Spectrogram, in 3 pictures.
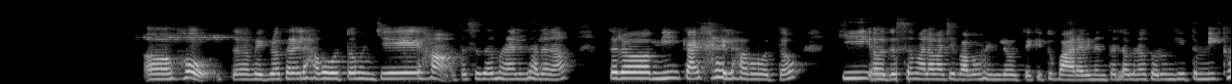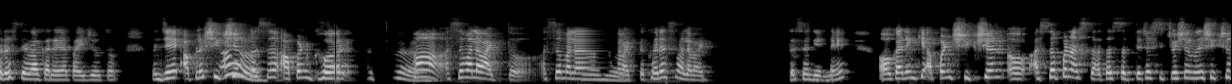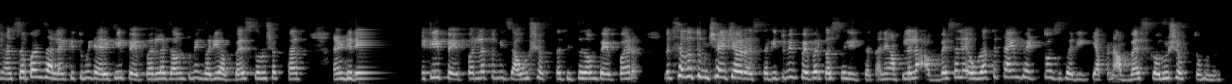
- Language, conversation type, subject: Marathi, podcast, तुमच्या आयुष्याला कलाटणी देणारा निर्णय कोणता होता?
- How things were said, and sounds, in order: horn; laughing while speaking: "काय करायला"; surprised: "हां"; other background noise; tapping; distorted speech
